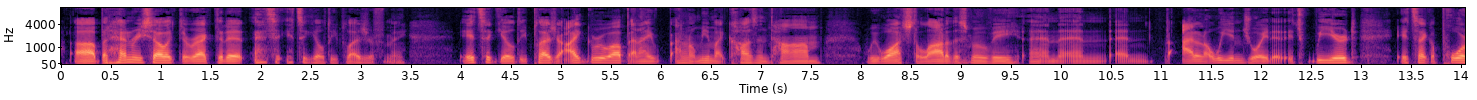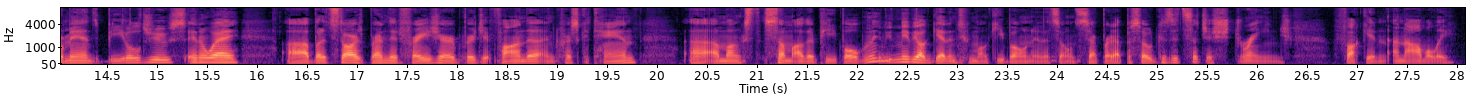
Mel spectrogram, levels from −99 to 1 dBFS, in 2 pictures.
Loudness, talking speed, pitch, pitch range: -28 LUFS, 200 wpm, 105 Hz, 100-120 Hz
